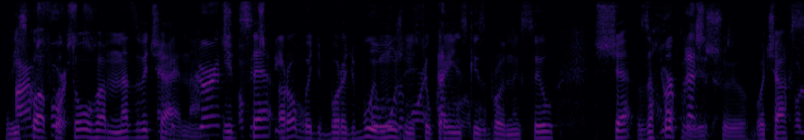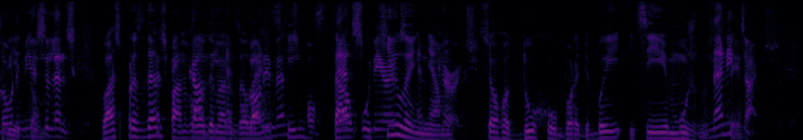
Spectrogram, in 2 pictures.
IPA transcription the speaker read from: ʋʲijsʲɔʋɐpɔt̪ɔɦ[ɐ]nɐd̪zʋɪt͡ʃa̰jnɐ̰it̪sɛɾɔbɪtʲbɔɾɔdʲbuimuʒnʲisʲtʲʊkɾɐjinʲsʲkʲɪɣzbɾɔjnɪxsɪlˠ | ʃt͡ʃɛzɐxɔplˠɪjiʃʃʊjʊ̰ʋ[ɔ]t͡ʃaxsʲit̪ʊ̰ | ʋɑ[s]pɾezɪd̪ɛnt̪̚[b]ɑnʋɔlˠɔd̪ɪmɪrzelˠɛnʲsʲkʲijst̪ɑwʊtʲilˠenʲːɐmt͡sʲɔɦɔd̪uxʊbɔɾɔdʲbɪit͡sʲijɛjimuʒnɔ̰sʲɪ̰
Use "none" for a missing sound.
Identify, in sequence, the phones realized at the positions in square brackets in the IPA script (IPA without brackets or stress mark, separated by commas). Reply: ɐ, ɔ, ʃ, p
